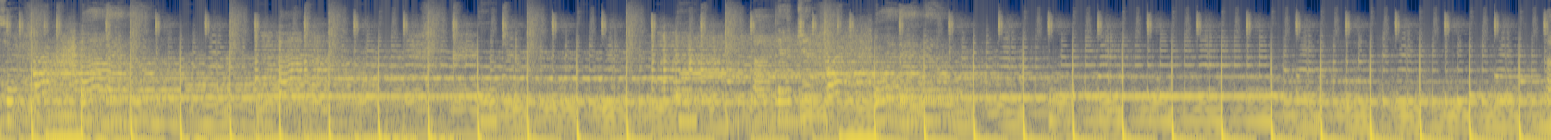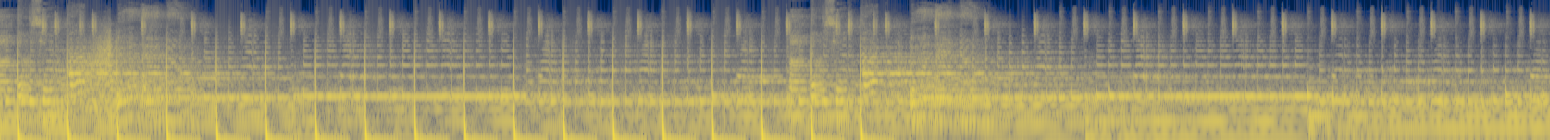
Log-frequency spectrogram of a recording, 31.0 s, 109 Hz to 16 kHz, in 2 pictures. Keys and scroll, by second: 16.1 space.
